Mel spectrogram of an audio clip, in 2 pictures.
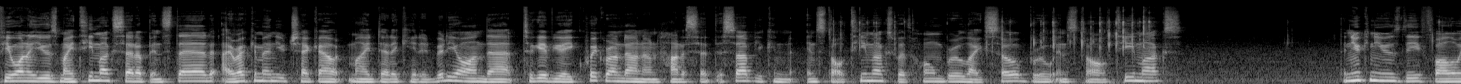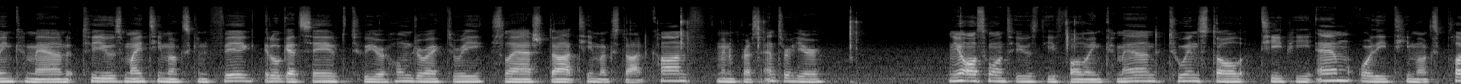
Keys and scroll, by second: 0.0-0.1 typing, 8.1-11.8 typing, 13.4 ctrl+1, 14.3 super+v, 21.4 Escape, 22.2 Return, 23.2 Return, 25.3 super+v.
